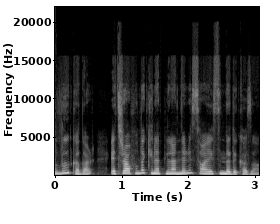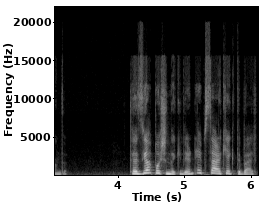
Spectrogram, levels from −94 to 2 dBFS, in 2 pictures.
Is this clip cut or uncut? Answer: uncut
